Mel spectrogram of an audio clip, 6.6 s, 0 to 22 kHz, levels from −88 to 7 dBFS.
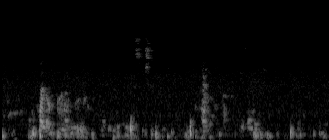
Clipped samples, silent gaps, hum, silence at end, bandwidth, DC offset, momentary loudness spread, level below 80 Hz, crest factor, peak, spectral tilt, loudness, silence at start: under 0.1%; none; none; 0.05 s; 7.2 kHz; under 0.1%; 20 LU; -68 dBFS; 26 dB; -20 dBFS; -7 dB/octave; -46 LUFS; 0.05 s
